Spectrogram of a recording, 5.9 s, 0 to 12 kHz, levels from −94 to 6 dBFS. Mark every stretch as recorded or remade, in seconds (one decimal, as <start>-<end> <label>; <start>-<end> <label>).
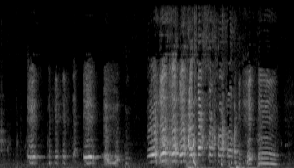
0.0-1.5 remade; 1.5-3.4 recorded; 3.4-4.3 remade; 4.3-5.9 recorded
